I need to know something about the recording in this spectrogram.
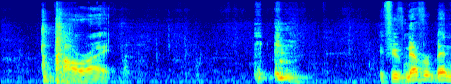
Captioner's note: clears throat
